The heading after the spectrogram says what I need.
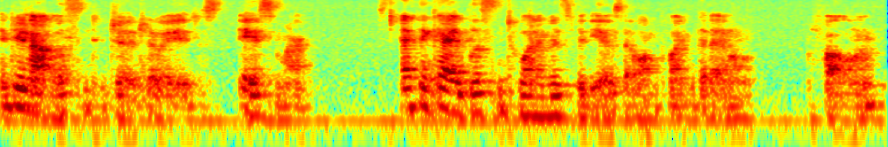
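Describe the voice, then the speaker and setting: A woman's voice: deep voice, fast, a little hiss or hum. A woman chatting casually on a live stream as an ASMR host, reading and answering viewer comments with fillers. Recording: roomy and distant from the mic.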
